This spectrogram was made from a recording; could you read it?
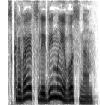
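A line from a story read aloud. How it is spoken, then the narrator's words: Gloomy remark. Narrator (Russian): мрачно заметила я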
